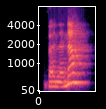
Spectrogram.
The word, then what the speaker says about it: banana: Euh c'est par exemple euh en anglais euh euh si je dis euh banana euh bah les gens vont pas forcément comprendre que je parle d'une banana puisque l'accent lexical se trouve sur la deuxième syllabe.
